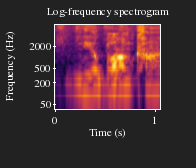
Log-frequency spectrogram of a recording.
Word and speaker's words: Neil Blomkamp: Chappie, because I love Neil Blomkamp. Yeah. Is that how you say his name? Yeah, that's right.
